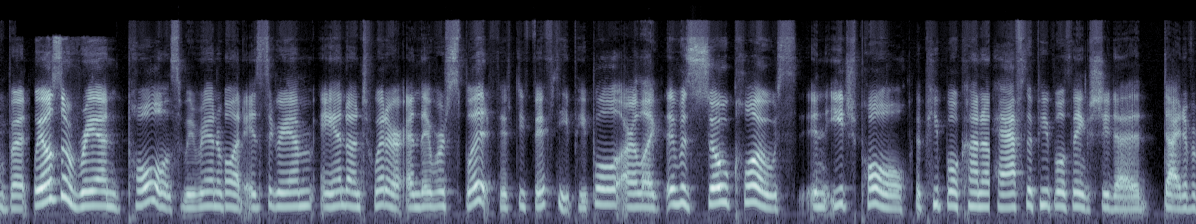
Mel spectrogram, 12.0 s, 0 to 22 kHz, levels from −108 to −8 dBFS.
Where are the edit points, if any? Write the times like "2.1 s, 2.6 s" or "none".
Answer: 2.2 s, 6.6 s, 9.9 s

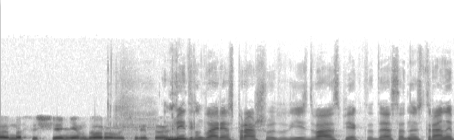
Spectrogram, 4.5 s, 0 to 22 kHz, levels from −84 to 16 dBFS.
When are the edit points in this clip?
1.9 s

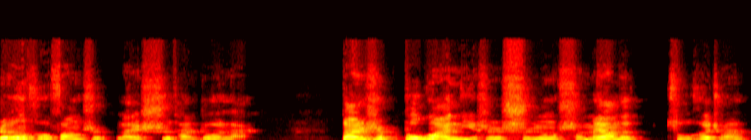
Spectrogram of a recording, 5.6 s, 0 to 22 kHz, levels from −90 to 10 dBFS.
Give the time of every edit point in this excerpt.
none

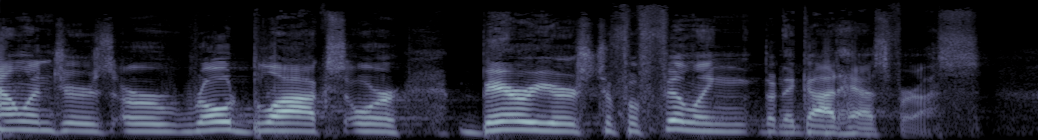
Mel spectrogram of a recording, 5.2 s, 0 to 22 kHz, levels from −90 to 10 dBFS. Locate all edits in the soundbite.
3.9 s

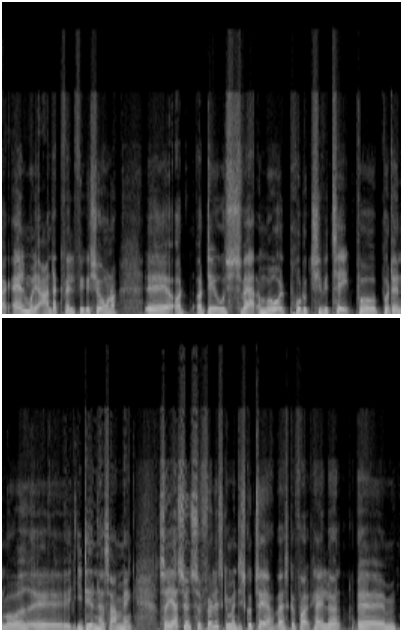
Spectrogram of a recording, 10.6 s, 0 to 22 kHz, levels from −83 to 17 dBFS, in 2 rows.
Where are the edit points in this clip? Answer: none

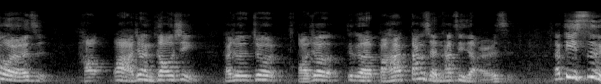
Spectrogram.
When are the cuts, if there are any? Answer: 2.9 s

